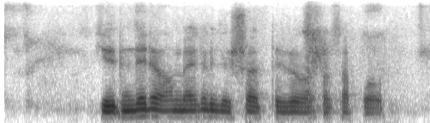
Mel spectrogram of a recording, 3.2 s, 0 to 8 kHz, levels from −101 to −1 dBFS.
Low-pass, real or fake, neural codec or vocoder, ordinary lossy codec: 7.2 kHz; fake; codec, 16 kHz, 1.1 kbps, Voila-Tokenizer; Opus, 16 kbps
